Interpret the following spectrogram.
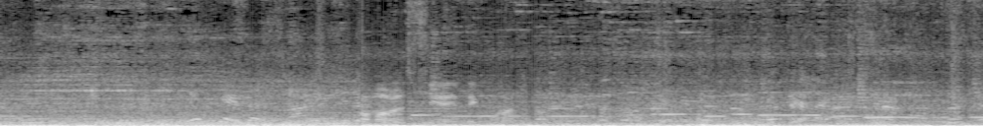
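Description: Passenger train running, heard from inside the carriage: a steady low rumble, with passengers talking and music playing over it.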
